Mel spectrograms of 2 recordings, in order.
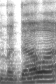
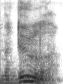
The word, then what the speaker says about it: medulla: then you see the medulla oblongata now your book's going to say pronounce it medulla but d-u-l-l-d-u-l-l you go to duel parties or do you go to dull parties anyway if however you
